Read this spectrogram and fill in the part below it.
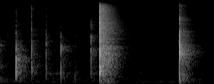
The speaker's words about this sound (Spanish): Quiero un aplauso.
